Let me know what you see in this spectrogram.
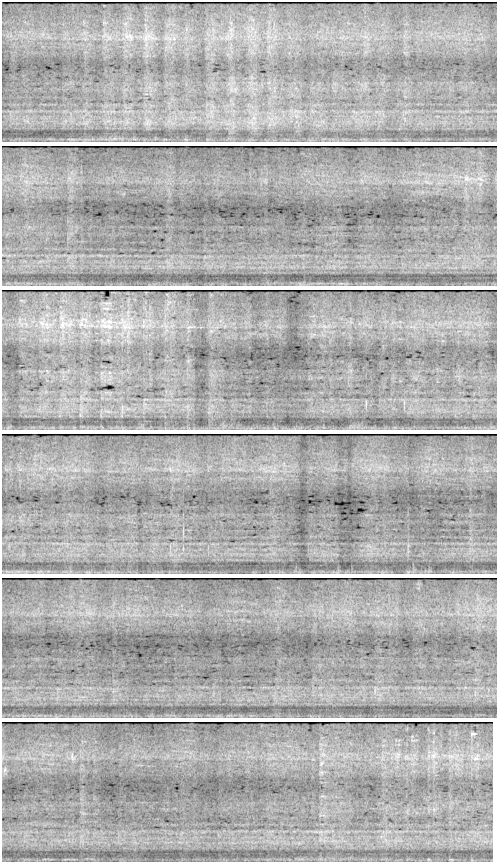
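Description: Open-top gondola wagons of a long freight train rolling past, a steady rumble with the clickety-clack of wheels over rail joints.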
